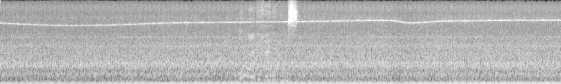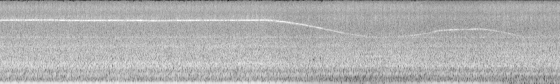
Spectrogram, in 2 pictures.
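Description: A truck engine drones steadily with a high whine, then winds down.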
